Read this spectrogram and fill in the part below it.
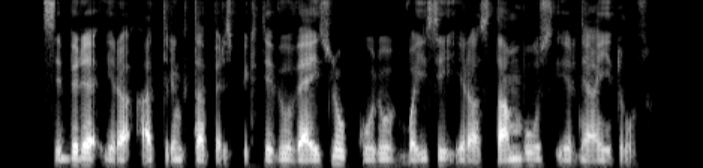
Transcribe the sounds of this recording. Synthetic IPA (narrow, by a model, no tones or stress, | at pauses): sʲɪbʲɪɾʲɛʔiːɾɐ̰ʔɐ̰ːt̪ʲɾʲɪŋkt̪ɐpʲɛɾʲsʲpʲɛkʲt̪ʲiʋʲuːʋʲæˑɪsʲlʲuːkʊɾʲuːʋɐɪsʲɛɪʔiːɾɐst̪ɐmbuːsɪ̰ɾnʲɛɐɪt̪ɾṵːs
